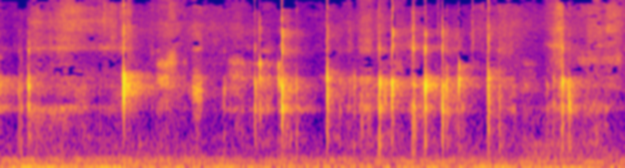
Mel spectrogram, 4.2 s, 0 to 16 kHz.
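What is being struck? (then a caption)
Segmented plastic fidget toy. A blue segmented plastic fidget toy, about 20 cm long with hollow segments, is flexed and rubbed with the fingers so its segments click. Sharp, dry, bright clicks come at an irregular pace, centred around 2.3 kHz, over a faint low background hum. Each click stops almost instantly with no ring.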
